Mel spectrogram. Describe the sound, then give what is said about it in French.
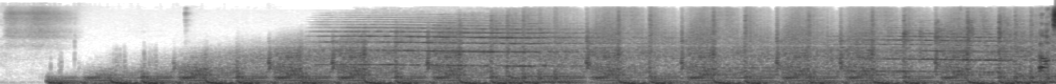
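A dark, pulsing synthesizer pattern from Native Instruments' Schema: Dark, billed as a cinematic pulse engine, starts abruptly and plays loudly throughout, with a rhythmic throb in the low end and bright harmonics sweeping steadily upward as the tone opens. No one speaks. “Ils appellent ça un moteur à impulsion cinématographique.”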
